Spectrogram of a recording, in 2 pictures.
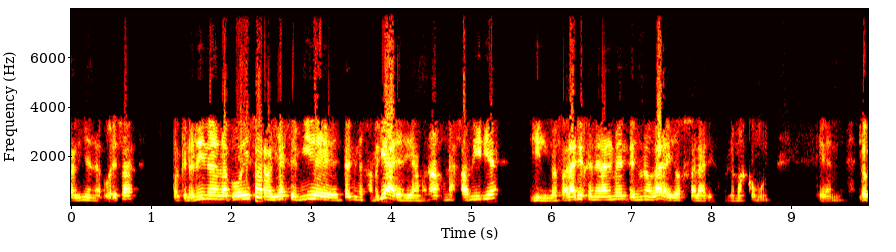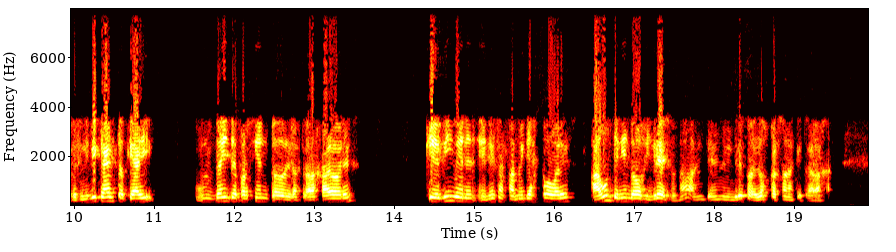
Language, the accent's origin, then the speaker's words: Spanish; Argentina; el Estado somos, nosotros somos la sociedad argentina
